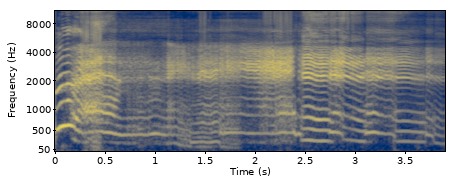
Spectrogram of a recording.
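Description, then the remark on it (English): An eerie, hissing wail from tentacles as they sink back into the water, rising and falling in a warbling, song-like cry, loud and unbroken for several seconds, its pitch swooping down and back up with a harsh airy hiss throughout. “The tentacles make their hissing horrible song as they sink back into the water.”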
